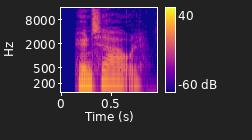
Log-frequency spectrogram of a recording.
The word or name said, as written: hønseavl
